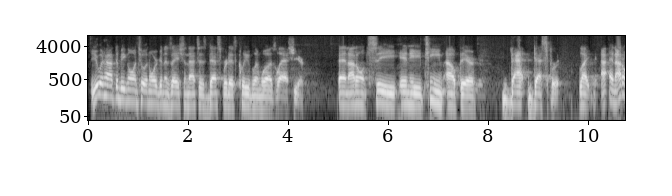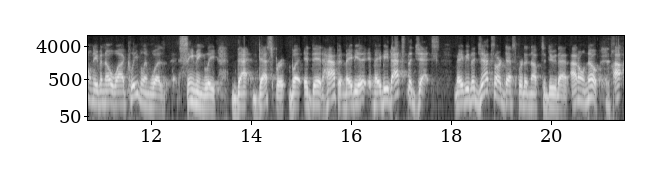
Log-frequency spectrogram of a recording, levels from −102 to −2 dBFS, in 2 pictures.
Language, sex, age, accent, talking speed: English, male, 40-59, American, 170 wpm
